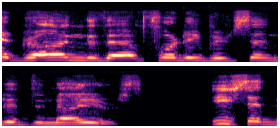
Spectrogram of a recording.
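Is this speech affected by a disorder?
Yes: cerebral palsy.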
